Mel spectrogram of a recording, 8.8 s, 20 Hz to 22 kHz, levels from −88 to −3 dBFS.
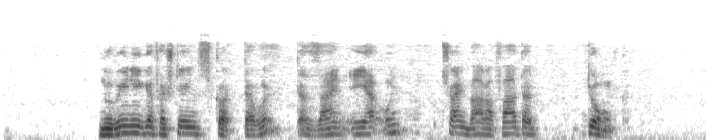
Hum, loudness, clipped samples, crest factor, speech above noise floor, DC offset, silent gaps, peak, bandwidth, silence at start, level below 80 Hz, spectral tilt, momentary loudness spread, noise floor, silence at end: none; -34 LUFS; under 0.1%; 20 dB; 42 dB; under 0.1%; none; -14 dBFS; 9.2 kHz; 1.25 s; -68 dBFS; -5 dB/octave; 11 LU; -75 dBFS; 1.15 s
